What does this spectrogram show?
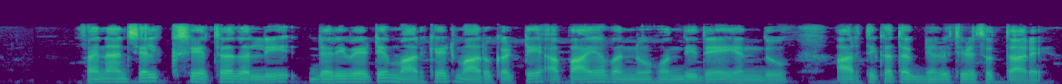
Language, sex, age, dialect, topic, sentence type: Kannada, male, 18-24, Mysore Kannada, banking, statement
